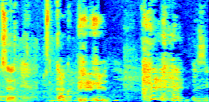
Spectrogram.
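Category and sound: human body sound, man coughing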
